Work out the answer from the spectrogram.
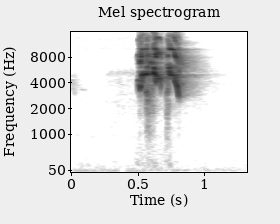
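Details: Pet Fischer's lovebird calling nonstop in complaint after more than a week without play, not stopping even when the camera came close: a single shrill, piercing chirp of about half a second with a slight double pulse, against silence.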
